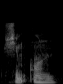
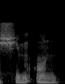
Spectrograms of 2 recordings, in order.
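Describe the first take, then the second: No difference in how they are said.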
